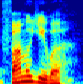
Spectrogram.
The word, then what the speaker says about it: Famuyiwa: Rick, and I'm probably going to butcher this, but Rick Famuyiwa. – Famuyiwa? – Famuyiwa.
